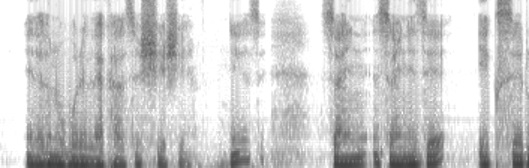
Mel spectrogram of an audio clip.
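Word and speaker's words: 谢谢: তো তাইলে পারে এইটা হচ্ছে চাইনিজ সে এই দেখুন উপরে লেখা আছে শেষে, ঠিক আছে। চাইনিজে এক্সের উচ্চারণটা তালে বর্ষের মতো হয়, ঠিক আছে।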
